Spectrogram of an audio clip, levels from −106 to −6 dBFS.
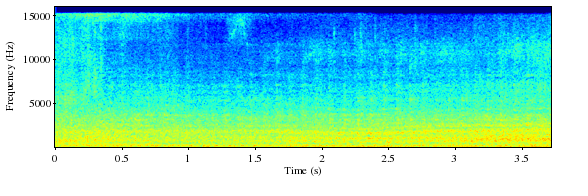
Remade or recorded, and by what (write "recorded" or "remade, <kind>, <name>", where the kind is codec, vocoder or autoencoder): remade, vocoder, BigVGAN v2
